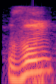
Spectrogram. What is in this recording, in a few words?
"vun", mina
